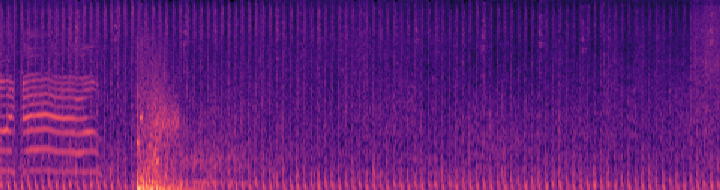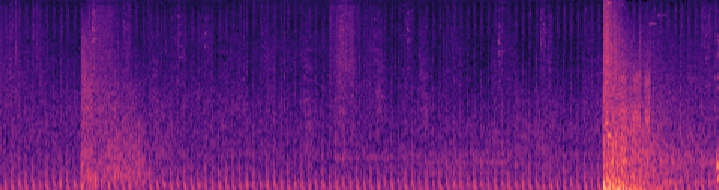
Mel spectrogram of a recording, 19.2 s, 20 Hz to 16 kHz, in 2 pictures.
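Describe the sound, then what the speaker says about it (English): Gunfire in a GTA 5 police shootout: three sharp, loud shot bursts stand out at spaced intervals over a steady low engine-like rumble, with a brief voice at the very start. "Shots fired at officers."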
